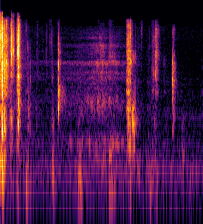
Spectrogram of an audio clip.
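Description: A few faint, brief crinkles and clicks from a foil trading-card pack wrapper and a small stack of cards being handled.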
